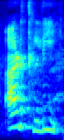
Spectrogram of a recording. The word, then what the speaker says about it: earthly: ई को नहीं पढ़ेंगे तो क्या बन गया? अर्थली।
